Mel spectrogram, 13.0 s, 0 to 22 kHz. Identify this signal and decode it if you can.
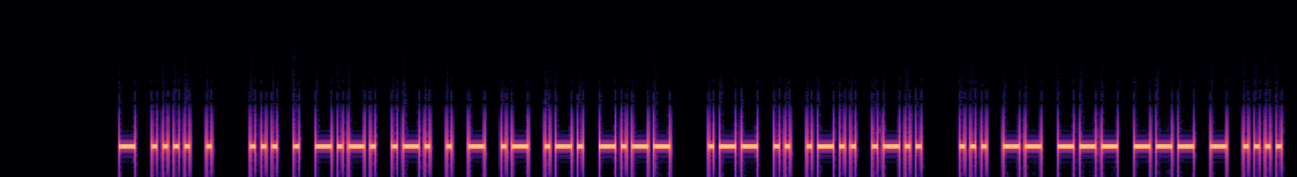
Morse code, heard as a keyed tone, about 22 wpm, 700 Hz. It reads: THE SECRETARY WILL SMOOTH
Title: Sentences from Top 1400 Words 22wpm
